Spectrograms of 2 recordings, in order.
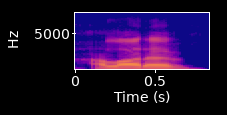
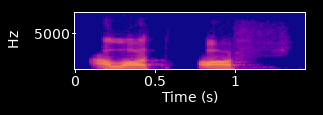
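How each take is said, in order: First: The last word ends with a V sound. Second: The last word ends with an F sound. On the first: The speaker calls it right. "aí o F tem o som do V" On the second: The speaker calls it wrong. "Se você falar a lot off, off, off é isso daqui, off de offline"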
